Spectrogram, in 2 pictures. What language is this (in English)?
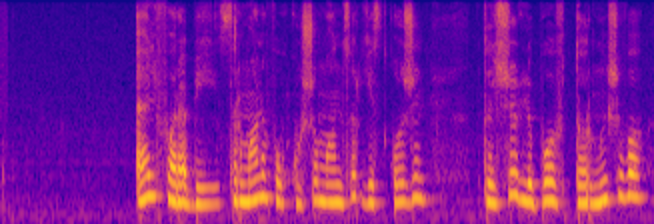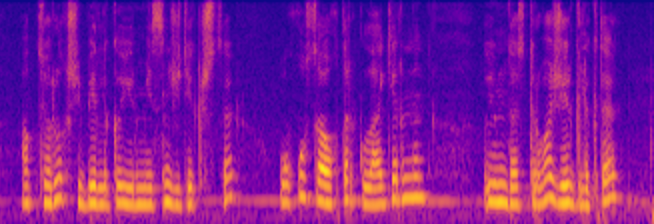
Kazakh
